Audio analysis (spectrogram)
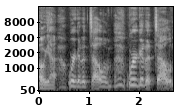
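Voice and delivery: put-on laughing while talking. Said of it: "they're wheezing, they're all laughing".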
